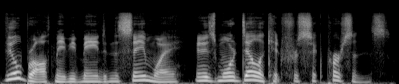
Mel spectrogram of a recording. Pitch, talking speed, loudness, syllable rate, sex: 145 Hz, 240 wpm, -19 LUFS, 5.2 syllables/s, male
